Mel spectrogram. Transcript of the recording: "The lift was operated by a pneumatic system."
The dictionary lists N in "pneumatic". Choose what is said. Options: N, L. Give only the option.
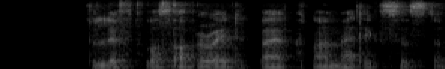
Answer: L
